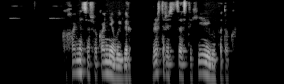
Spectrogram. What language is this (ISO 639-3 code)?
ukr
